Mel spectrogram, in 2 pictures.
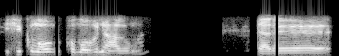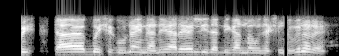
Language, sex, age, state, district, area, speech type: Bodo, male, 45-60, Assam, Baksa, rural, conversation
